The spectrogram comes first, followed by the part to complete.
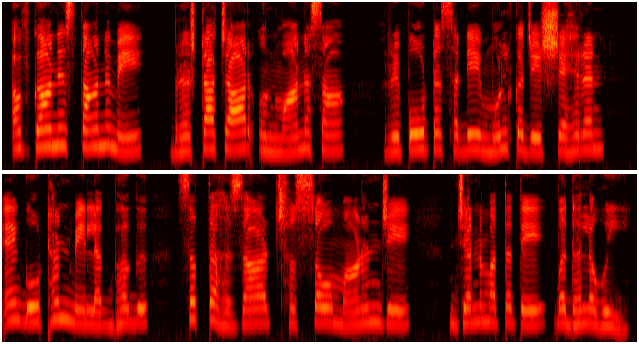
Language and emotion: Sindhi, neutral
